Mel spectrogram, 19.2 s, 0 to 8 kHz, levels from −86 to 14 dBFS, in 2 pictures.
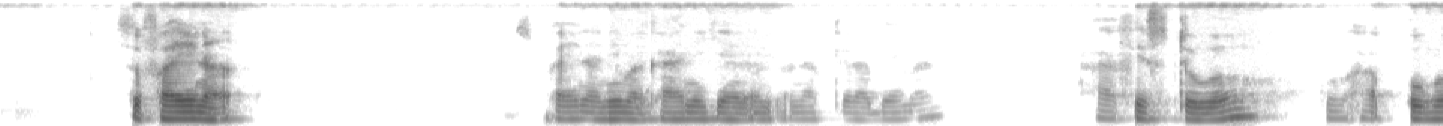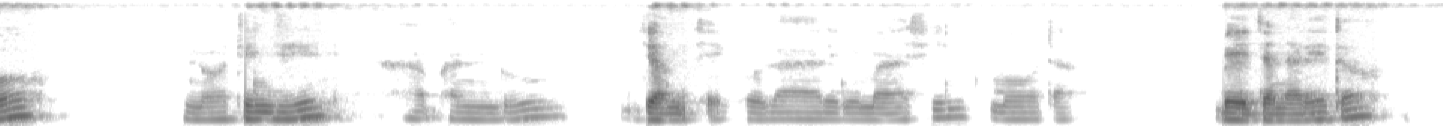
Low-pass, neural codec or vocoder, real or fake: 7.2 kHz; none; real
